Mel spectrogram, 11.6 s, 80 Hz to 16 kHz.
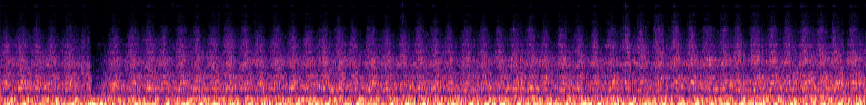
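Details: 1947 Dodge, carburettor engine reluctant to start after fuel supply problems; choke put on fully, linkage faulty with butterfly stuck: heavy low churning with uneven pulses about once a second, never catching cleanly; flooded engine, not starting.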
